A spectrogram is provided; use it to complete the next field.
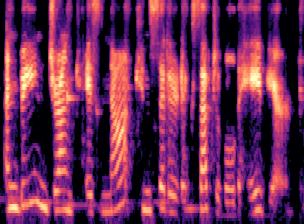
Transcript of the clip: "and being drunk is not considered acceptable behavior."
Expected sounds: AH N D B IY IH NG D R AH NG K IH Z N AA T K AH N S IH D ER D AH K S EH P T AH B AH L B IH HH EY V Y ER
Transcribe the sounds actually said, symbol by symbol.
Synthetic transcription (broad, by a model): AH N B IY IH NG D R AH NG K IH Z N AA T K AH N S IH D ER D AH K S EH P T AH B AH L B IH HH EY V Y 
